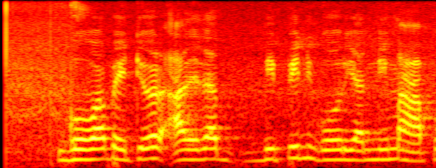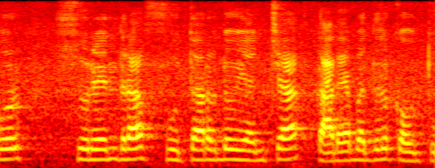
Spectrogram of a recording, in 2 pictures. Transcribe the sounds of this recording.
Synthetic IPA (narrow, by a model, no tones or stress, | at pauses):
ɡoʋabʱeʈiʋəɾa̰lelabipinɡoɾjanːiːməɦapuːɾ | suɾend̪ɾafut̪aɾd̪ojaɲt͡ɕjakaɾjabəd̪ːəlkəʋt̪u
